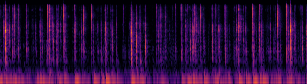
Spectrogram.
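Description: Long nails and fingertips type steadily on a pastel plastic keyboard with round keycaps, producing a rapid run of short, bright clicks and clacks. A steady low hum sits underneath the typing throughout.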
